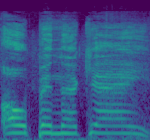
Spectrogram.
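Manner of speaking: very high, called-out cry. Impression of a guy on a drawbridge, drawbridge guy calling out. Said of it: "That's my impression of like a guy who stands on the drawbridge and calls out things".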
